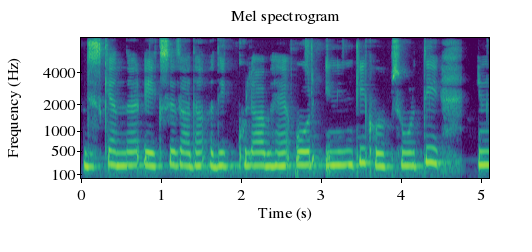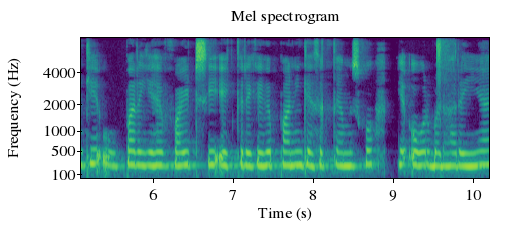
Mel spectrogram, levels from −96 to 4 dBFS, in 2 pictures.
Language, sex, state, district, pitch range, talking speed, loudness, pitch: Hindi, female, Uttar Pradesh, Shamli, 235-250 Hz, 175 wpm, -18 LUFS, 240 Hz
